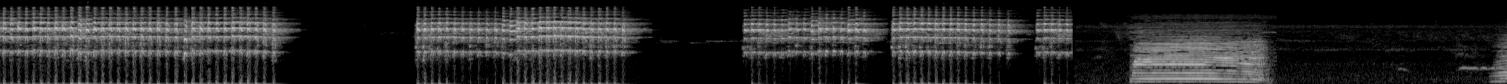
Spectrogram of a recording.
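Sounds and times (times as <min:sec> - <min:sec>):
woodpecker drumming: 0:00.0 - 0:02.9, 0:04.2 - 0:06.5, 0:07.4 - 0:10.8.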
